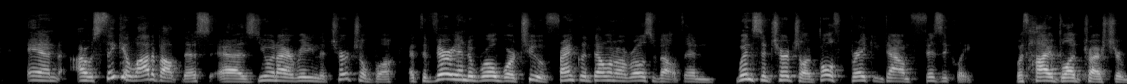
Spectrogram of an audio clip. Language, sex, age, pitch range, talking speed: English, male, 40-59, 145-205 Hz, 215 wpm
